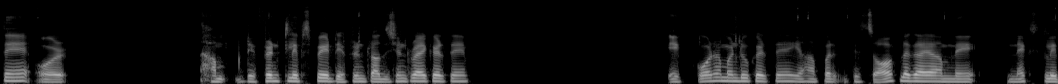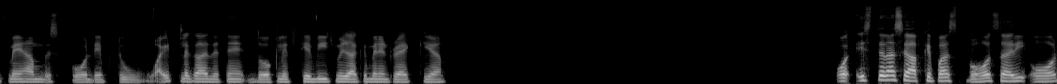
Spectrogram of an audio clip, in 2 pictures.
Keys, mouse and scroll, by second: 0.2-2.0 drag, 2.0 -, 3.3 Down, 5.8 click, 7.1 ctrl+z, 7.8-15.1 drag, 15.1 -, 16.0 space, 16.8 click, 17.0 space, 18.5-19.6 typing, 18.6 click.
